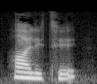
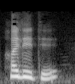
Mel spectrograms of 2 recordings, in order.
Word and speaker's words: Halit'i: Ancak kelimeler Ahmet'i, Halit'i, Mehmet'i, Murat'ı, Recep'i, Gaziantep'i, Sinop'u, Zonguldak'ı şeklinde telaffuz edilmez. Ahmet'i, Halid'i, Mehmet'i, Murad'ı, Recep'i, Gaziantep'i, Sinop'u, Zonguldak'ı şeklinde telaffuz edilir.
